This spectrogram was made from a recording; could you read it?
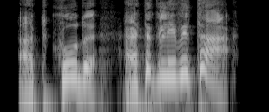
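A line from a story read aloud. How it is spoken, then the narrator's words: Thin shrill squeal. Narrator (Russian): тонким визгливым голосом завизжал он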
